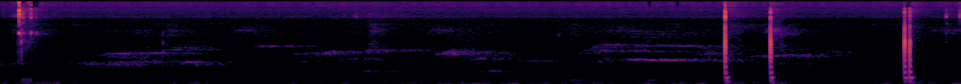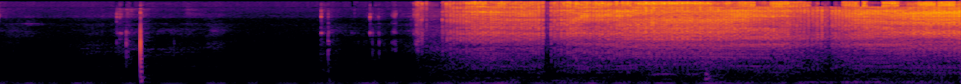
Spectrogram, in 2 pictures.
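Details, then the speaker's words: Handheld digital blood pressure monitor under repair after showing an error: button clicks, then steady loud buzzing hum as the pump motor runs on a temporary wiring connection after pressing start. "you can see the pump is running okay the pump is running"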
